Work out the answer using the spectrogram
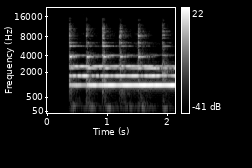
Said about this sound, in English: You have been waiting 10 months on this victory bell. Now you've heard it.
